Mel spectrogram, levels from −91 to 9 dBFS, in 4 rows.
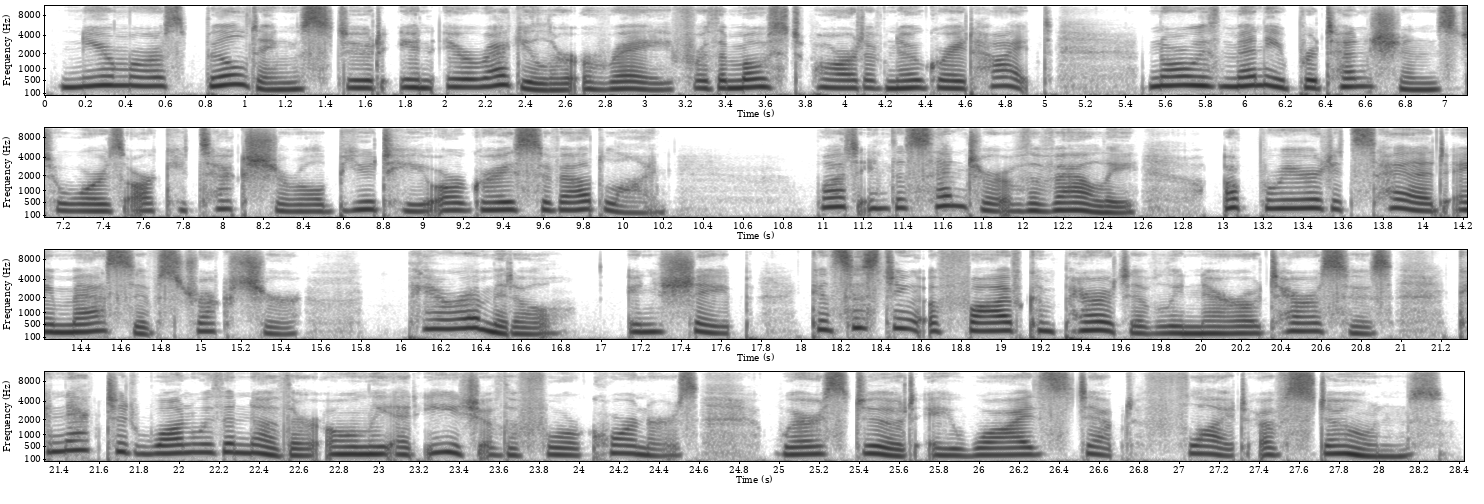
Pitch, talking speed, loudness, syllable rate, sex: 245 Hz, 140 wpm, -19 LUFS, 4.8 syllables/s, female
